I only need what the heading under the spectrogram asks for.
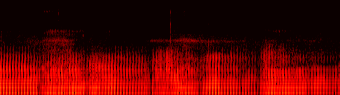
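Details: Legolas, a pet serval cuddling in his owner's arms, purring very loud; deep, rumbling purr in steady bursts of about a second each, pausing briefly between breaths.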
